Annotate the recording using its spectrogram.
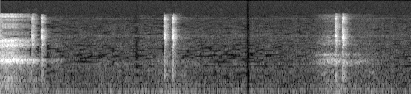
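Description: Faint computer mouse clicks, three short press-and-release clicks about a second and a half apart, against near silence.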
